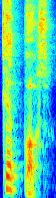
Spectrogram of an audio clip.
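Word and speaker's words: κῆπος: Ese huerto en griego quiere decir kepos.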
